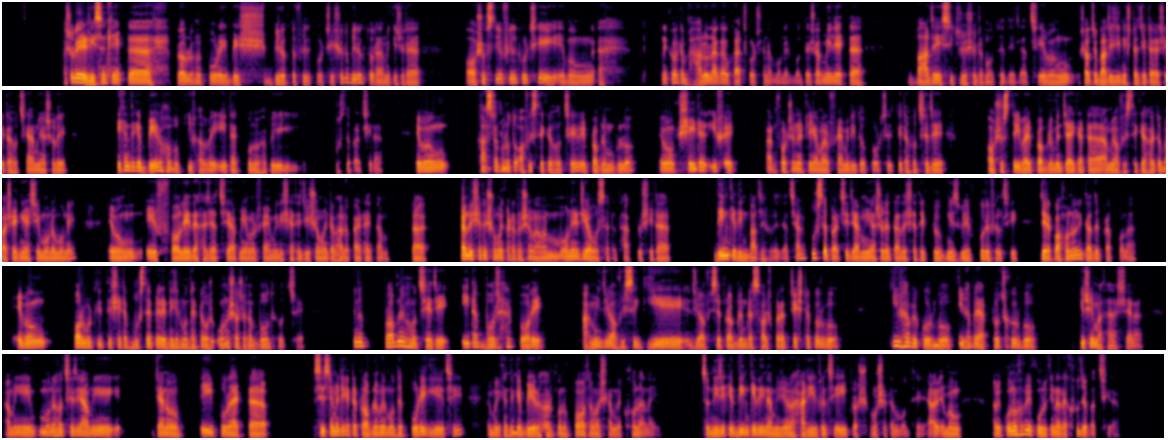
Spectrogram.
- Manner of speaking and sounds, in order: horn; in English: "misbehave"
- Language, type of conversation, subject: Bengali, advice, না বলতে না পারার কারণে অতিরিক্ত কাজ নিয়ে আপনার ওপর কি অতিরিক্ত চাপ পড়ছে?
